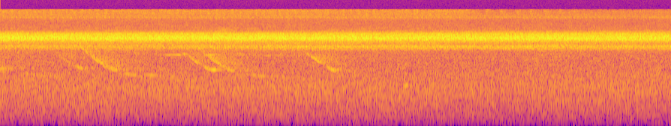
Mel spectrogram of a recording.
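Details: High, ceaseless cicada buzz of a summer day, joined by several sharp downslurred bird whistles in quick succession early on.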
